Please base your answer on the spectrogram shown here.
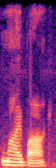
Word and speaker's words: Maybach: The Maybach, and it is pronounced Maybach, is notable for all the details on this car.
